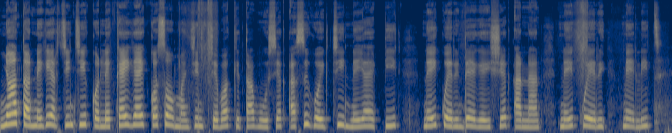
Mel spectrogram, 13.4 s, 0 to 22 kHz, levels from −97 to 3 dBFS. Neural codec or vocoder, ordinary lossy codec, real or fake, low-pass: none; none; real; none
